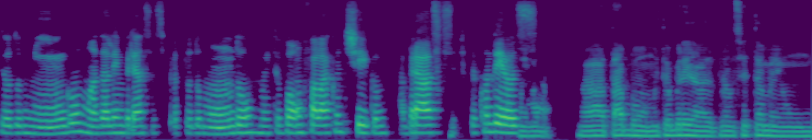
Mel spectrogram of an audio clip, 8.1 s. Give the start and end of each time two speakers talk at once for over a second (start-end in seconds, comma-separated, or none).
none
